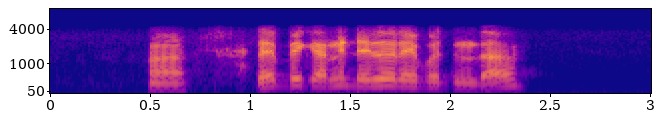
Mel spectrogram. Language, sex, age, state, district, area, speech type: Telugu, male, 45-60, Andhra Pradesh, Sri Balaji, rural, conversation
